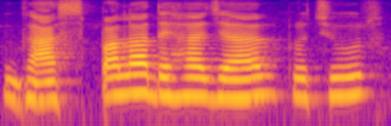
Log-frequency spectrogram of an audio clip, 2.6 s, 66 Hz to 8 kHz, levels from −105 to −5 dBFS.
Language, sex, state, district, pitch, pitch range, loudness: Bengali, female, Assam, Hailakandi, 210 Hz, 195-215 Hz, -18 LUFS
